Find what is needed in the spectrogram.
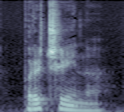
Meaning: reason, cause
- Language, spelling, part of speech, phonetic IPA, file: Belarusian, прычына, noun, [prɨˈt͡ʂɨna], Be-прычына.ogg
